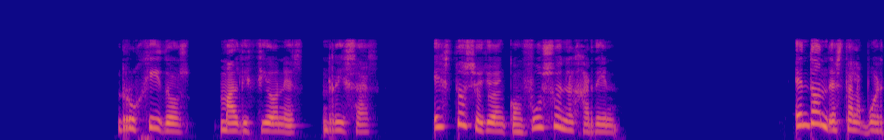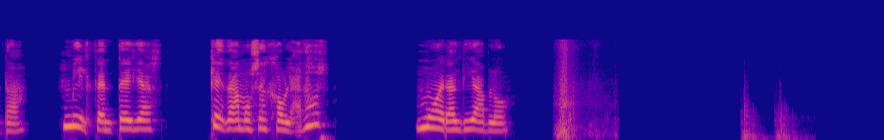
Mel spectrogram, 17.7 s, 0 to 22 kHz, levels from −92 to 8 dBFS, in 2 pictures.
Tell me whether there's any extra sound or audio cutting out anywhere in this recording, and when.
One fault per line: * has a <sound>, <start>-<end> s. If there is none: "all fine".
* has a whoosh, 14.4-15.0 s
* has a thud, 16.2-17.0 s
